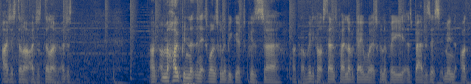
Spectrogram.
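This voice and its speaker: Ranting gamer with a stuffy nose. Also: male voice, deep voice, fairly bright tone. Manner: ranting, swears freely. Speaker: gaming commentator. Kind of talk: gameplay commentary. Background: faint background music.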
